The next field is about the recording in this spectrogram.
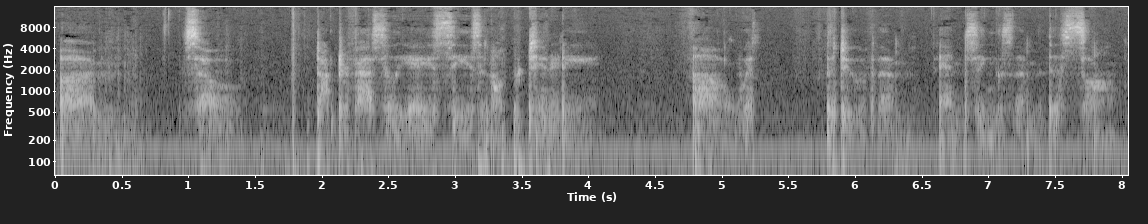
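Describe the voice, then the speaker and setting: A woman hosting an ASMR video, speaking in a soft, breathy, unhurried whisper. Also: far from the mic, low-quality recording. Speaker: ASMR channel host.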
